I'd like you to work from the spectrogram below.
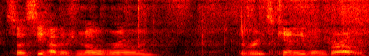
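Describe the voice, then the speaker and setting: A woman's voice: on the low side, steady tone, measured pace, mellow, slight background noise. A woman teacher giving a reading lesson to first graders, patiently sounding out words and syllables. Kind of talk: reading lesson for young children.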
